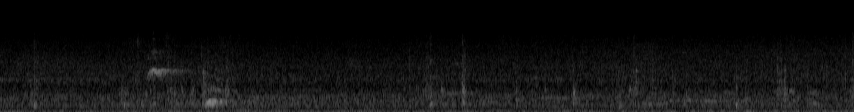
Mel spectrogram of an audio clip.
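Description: A cardboard toy box being handled: two short squeaks of cardboard rubbing on cardboard, about one and a half and two seconds in, as the outer sleeve slides, then light taps and rustles of fingers on the box.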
